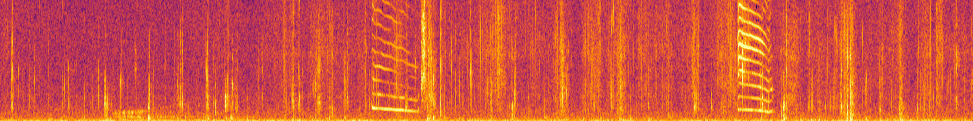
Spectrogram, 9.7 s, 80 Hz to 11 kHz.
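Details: Rescued kitten Lucy, on her 25th day in care, meows indoors while waiting for her milk to cool. Two wavering, harmonic-rich meows with a vibrato-like, bird-like quality, about three seconds apart, among soft clicks and rustling in a small room.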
